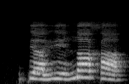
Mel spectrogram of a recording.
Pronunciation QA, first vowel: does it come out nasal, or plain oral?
oral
